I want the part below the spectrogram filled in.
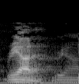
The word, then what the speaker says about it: Rihanna: Like Rihanna says, Rhiannon. What was it? Rhiannon? Did I say that wrong? – Rihanna. Yeah, like the singer.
